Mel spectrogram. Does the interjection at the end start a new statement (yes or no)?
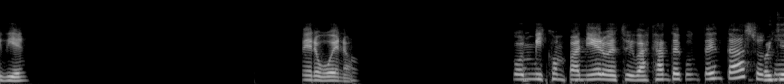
yes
